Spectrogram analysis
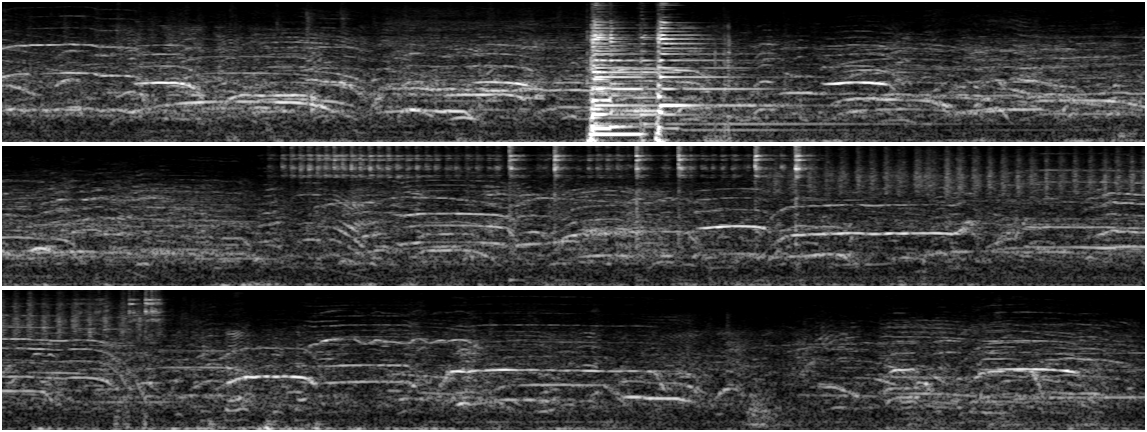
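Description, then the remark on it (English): A large live crowd cheers and shouts continuously, many overlapping voices forming a steady roar, with a sharp burst near the start and a stretch of brighter, hissing noise midway. “This is the best crowd of this size, I think, that ever there was.”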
